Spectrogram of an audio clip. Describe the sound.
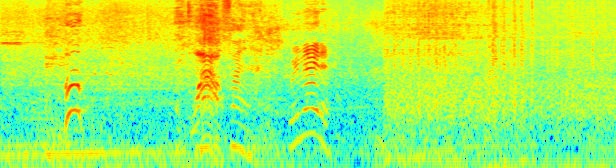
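Steady rumble and wind-like road noise from a shared passenger truck, used as public transportation in Haiti and fitting about a dozen people, moving through traffic, with a few brief bursts of people talking over it.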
